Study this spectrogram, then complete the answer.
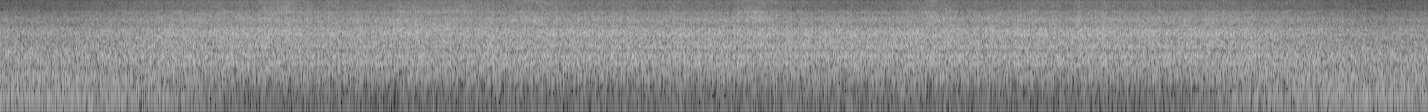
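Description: A fire hose sprays water with a loud hiss.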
